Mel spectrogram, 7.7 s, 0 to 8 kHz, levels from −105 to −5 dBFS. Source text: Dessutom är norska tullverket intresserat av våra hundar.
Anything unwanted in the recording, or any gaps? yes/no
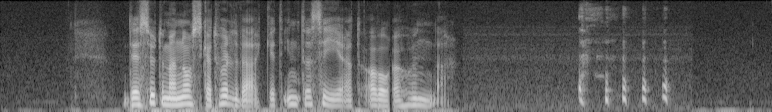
yes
